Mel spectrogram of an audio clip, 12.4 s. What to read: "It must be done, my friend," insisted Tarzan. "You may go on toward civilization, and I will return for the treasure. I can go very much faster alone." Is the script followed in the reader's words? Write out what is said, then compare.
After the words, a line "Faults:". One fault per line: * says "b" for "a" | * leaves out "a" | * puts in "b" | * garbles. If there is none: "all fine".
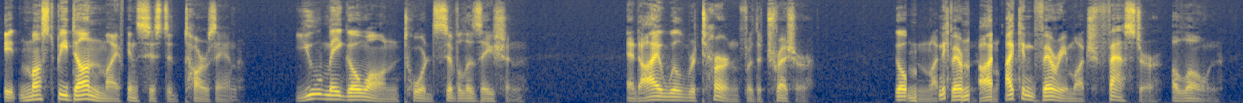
"It must be done, my," insisted Tarzan. "You may go on toward civilization, and I will return for the treasure. [garbled] I can very much faster alone."
Faults:
* leaves out "friend"
* garbles
* leaves out "go"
